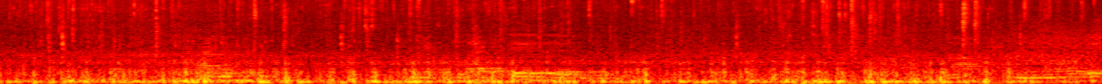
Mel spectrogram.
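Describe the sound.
Steady rain falls continuously in the lower part of a national park at the Uria Verde, where a cooking fire has been made and food served despite the rain; a dense hiss and patter with scattered louder drops, over a low rumbling background and faint, indistinct voices.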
